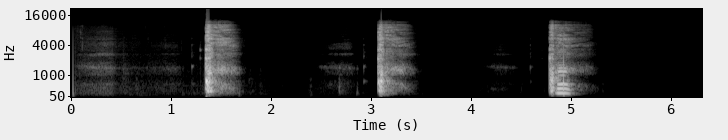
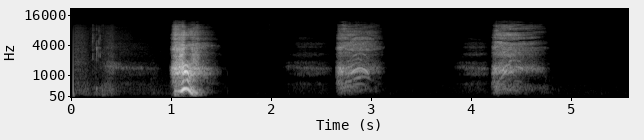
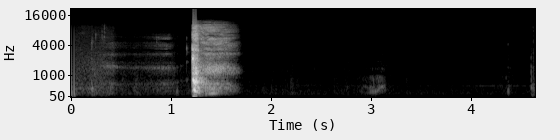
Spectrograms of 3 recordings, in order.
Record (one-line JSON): {"three_cough_length": "6.3 s", "three_cough_amplitude": 29204, "three_cough_signal_mean_std_ratio": 0.2, "exhalation_length": "5.6 s", "exhalation_amplitude": 26236, "exhalation_signal_mean_std_ratio": 0.2, "cough_length": "4.6 s", "cough_amplitude": 29204, "cough_signal_mean_std_ratio": 0.14, "survey_phase": "beta (2021-08-13 to 2022-03-07)", "age": "65+", "gender": "Female", "wearing_mask": "No", "symptom_none": true, "smoker_status": "Never smoked", "respiratory_condition_asthma": false, "respiratory_condition_other": false, "recruitment_source": "REACT", "submission_delay": "1 day", "covid_test_result": "Negative", "covid_test_method": "RT-qPCR"}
